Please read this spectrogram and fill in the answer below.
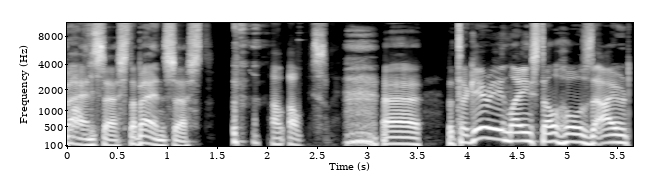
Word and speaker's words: Targaryen: Targaryen, there you go.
